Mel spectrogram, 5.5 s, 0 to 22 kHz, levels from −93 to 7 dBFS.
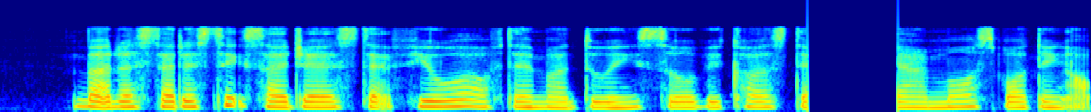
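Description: At 4.05 s the speech drops into a rebuffering stall: the player starves for data, goes silent for about 0.45 s, then picks up exactly where it stopped.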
